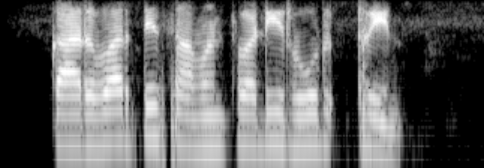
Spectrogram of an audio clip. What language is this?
Marathi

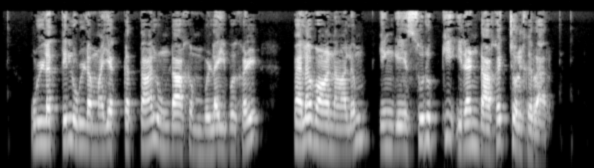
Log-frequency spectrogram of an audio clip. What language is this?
Tamil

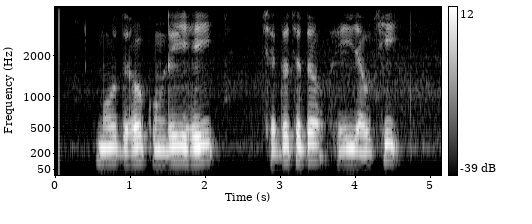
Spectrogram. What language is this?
Odia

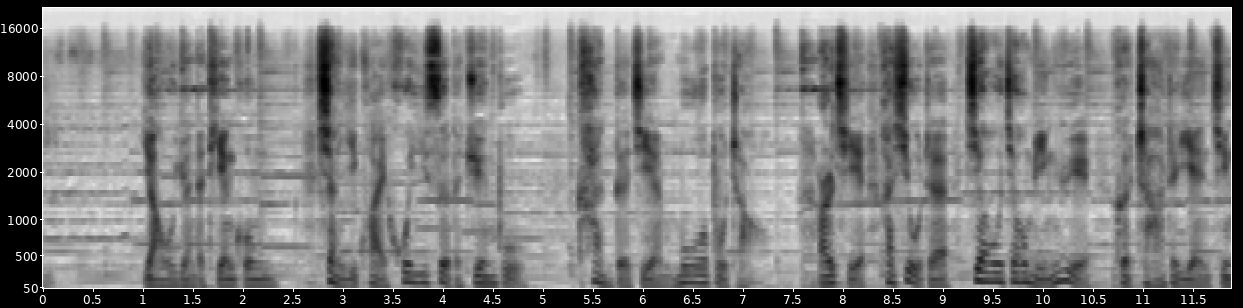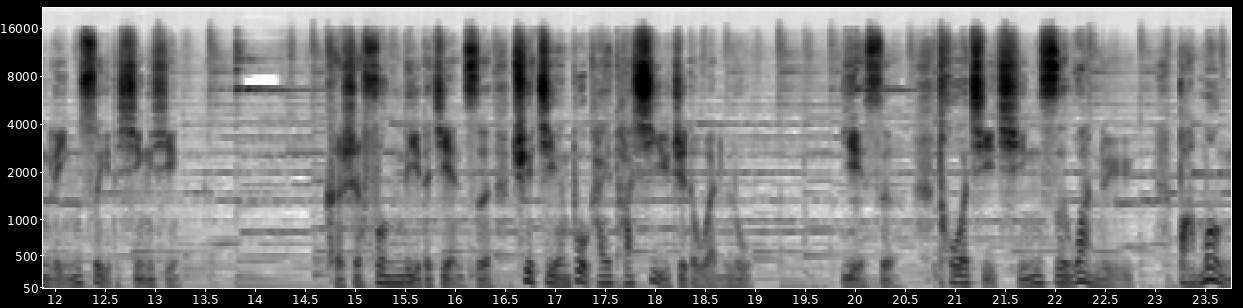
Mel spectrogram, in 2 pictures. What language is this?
Chinese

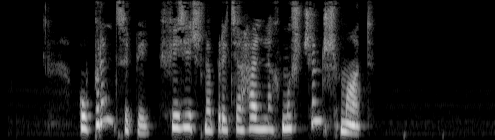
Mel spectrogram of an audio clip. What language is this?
Belarusian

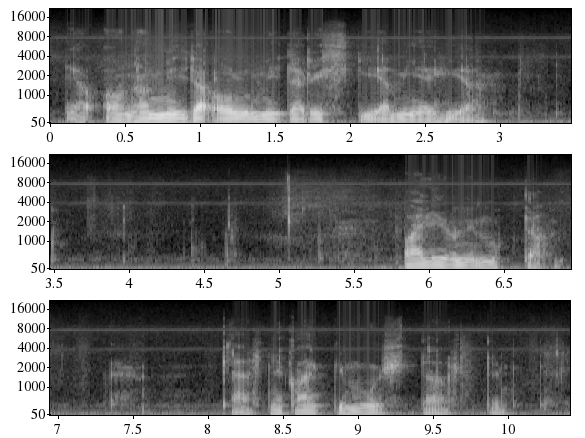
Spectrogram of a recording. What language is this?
Finnish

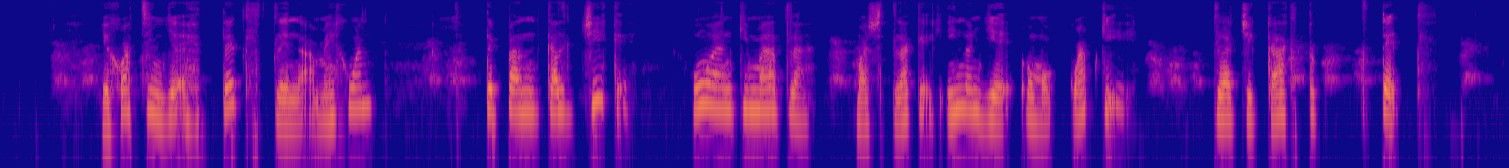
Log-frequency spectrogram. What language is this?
Orizaba Nahuatl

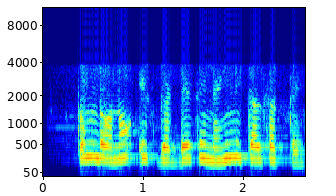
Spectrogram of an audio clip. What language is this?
Hindi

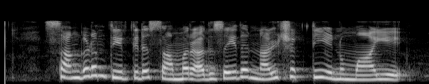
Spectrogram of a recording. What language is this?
Tamil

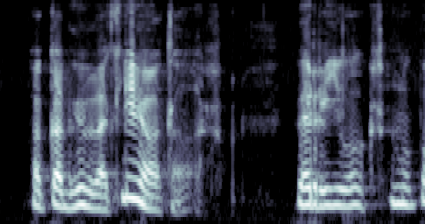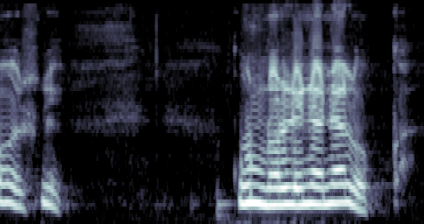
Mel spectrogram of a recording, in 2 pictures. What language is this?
Finnish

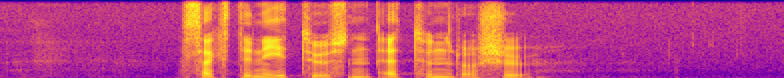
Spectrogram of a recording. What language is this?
Norwegian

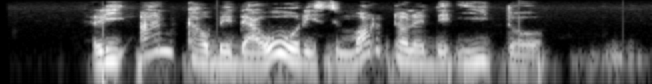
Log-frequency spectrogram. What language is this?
Esperanto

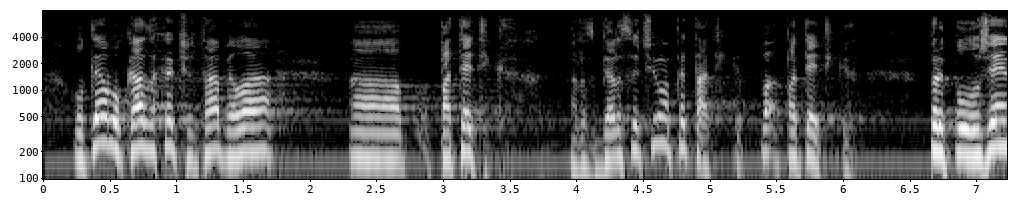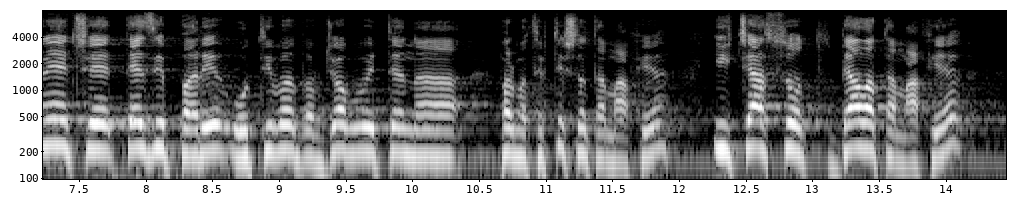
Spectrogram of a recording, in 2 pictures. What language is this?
Bulgarian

